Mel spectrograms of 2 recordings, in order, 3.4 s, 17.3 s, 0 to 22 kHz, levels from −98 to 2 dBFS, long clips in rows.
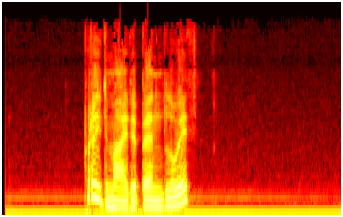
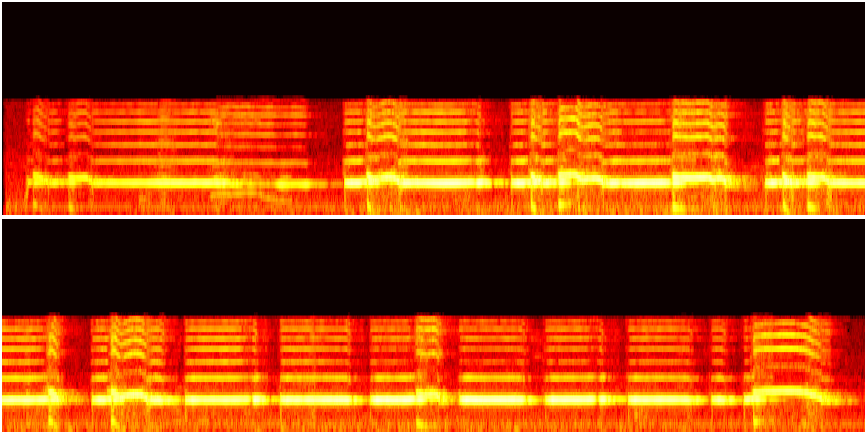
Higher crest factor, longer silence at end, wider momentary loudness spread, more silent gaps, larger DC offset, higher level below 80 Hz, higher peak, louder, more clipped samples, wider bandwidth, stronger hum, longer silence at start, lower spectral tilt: about the same, 16 dB vs 12 dB; second, 0 s vs 0.15 s; first, 24 LU vs 14 LU; neither; neither; first, -30 dBFS vs -48 dBFS; about the same, 0 dBFS vs 0 dBFS; about the same, -12 LUFS vs -13 LUFS; neither; first, 15 kHz vs 4 kHz; neither; second, 0.05 s vs 0.25 s; second, -6 dB/octave vs -7.5 dB/octave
